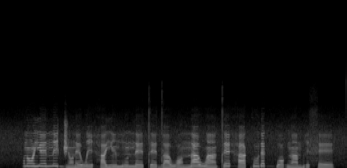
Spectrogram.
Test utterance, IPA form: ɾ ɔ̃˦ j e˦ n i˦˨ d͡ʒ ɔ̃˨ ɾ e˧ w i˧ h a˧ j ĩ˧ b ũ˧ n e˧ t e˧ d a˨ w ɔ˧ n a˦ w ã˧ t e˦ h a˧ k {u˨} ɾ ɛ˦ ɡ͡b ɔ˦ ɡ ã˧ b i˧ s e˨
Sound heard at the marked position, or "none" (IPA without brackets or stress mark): u˦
